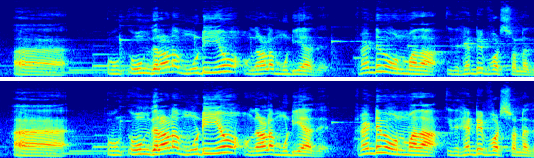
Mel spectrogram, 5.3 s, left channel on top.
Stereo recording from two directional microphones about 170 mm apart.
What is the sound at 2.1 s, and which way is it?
Speech, 45° right (ahead or behind).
